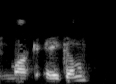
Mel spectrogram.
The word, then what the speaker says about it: Mark Acomb: The correct name, the correct way to say it is Mark Acomb. – Acomb. – The B is silent.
